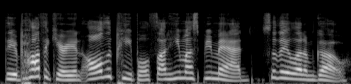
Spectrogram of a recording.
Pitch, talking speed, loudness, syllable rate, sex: 240 Hz, 275 wpm, -17 LUFS, 6.4 syllables/s, female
